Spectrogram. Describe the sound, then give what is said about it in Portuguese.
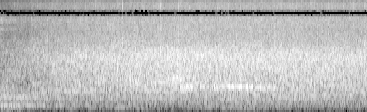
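A crowd applauds Jesus at a student games event in Capinópolis, with steady, dense clapping that forms a continuous hiss-like wash of sound, holding at an even, fairly loud level throughout with no voices heard. “Por isso, palmas para Jesus.”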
